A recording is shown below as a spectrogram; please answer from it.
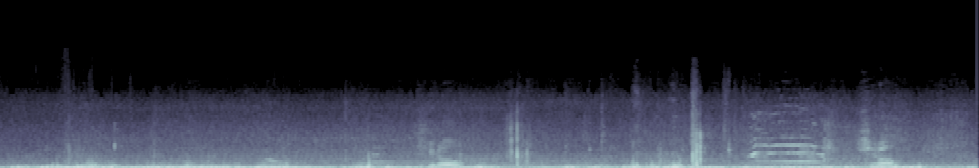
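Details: Pair of stray cats, one white and one black-and-white, walking side by side at a port in Japan; a few short harmonic meows near the end over steady low rumble, with people talking nearby.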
